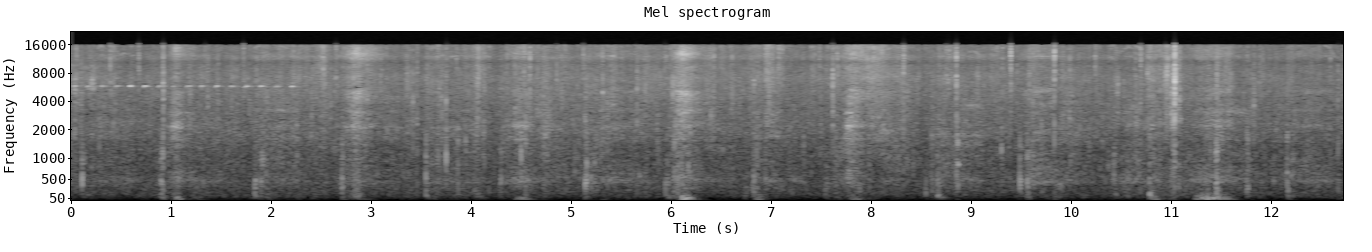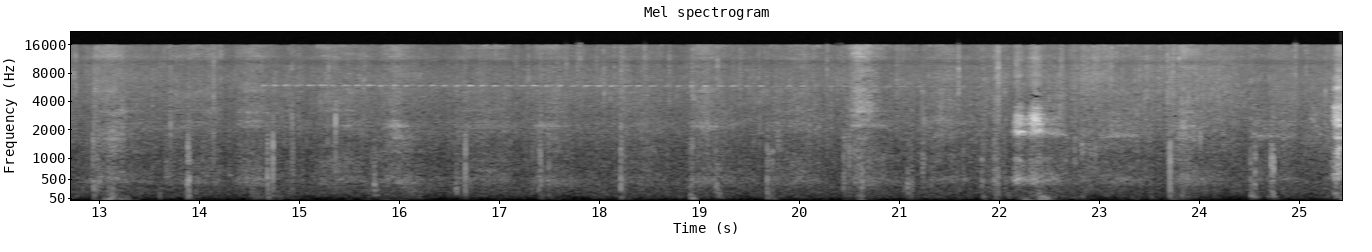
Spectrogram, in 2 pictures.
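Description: Rain on a mountain trail at Mt. Mantalingahan, a soft ongoing patter with scattered sharper drops and occasional footstep-like knocks, fairly quiet and without speech.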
